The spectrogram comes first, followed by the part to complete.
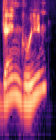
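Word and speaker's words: Gangrene: so you're on uh how do you pronounce it gang green yeah internal gang green records internal gang green records but it's g-a-n-g-r-e-n-e right yeah it's like spelled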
